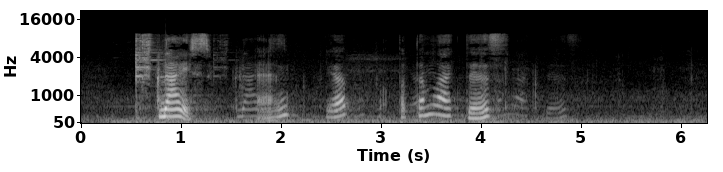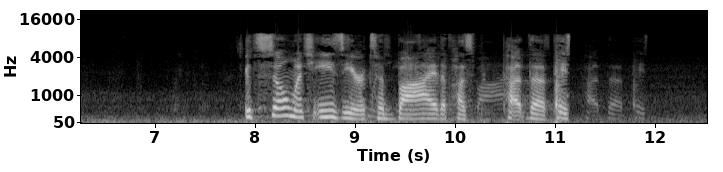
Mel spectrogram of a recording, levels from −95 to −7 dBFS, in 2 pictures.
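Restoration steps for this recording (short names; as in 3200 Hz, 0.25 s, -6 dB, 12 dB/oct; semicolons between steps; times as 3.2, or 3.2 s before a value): clip repair -16.5 dBFS; de-click; inverse comb 0.776 s -23.5 dB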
